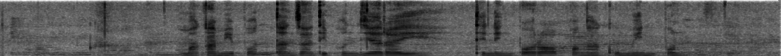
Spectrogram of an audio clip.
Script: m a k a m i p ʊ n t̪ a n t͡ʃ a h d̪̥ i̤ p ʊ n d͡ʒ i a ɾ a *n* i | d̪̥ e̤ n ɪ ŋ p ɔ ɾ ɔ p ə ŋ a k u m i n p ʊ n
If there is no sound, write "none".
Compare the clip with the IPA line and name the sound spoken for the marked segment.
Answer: none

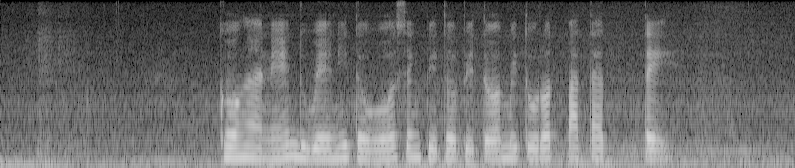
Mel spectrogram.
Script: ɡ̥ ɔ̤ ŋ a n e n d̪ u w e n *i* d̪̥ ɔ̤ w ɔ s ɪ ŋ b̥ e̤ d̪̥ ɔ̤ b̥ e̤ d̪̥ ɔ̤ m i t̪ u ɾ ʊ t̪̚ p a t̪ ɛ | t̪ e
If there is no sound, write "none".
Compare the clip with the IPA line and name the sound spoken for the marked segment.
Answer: i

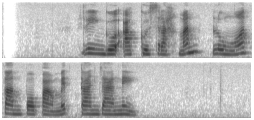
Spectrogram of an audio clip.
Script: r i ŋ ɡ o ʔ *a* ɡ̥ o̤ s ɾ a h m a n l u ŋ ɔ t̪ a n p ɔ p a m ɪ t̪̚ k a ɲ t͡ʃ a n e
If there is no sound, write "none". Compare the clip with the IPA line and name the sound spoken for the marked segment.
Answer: a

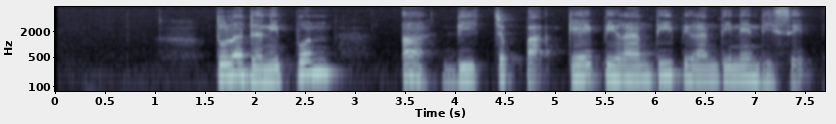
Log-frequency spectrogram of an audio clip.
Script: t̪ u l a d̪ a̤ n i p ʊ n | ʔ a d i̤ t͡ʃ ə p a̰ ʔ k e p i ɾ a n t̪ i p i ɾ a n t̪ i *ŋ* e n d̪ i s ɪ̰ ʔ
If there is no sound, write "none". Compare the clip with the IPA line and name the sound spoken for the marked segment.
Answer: n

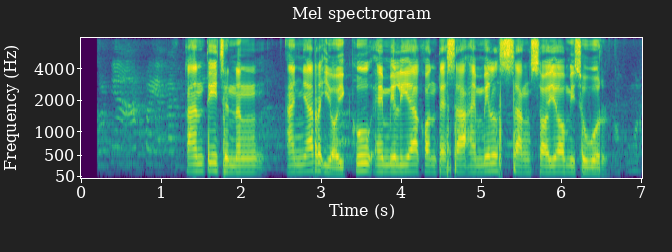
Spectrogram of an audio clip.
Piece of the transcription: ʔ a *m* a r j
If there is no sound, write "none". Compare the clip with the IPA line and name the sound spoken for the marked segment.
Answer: ɲ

